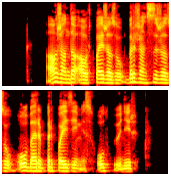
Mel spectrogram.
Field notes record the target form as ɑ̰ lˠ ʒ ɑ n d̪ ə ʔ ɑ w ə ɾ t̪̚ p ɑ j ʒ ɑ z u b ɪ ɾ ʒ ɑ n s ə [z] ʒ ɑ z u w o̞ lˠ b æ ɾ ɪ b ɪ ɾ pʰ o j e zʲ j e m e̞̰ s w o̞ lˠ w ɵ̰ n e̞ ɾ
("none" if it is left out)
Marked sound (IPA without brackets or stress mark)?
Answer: z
